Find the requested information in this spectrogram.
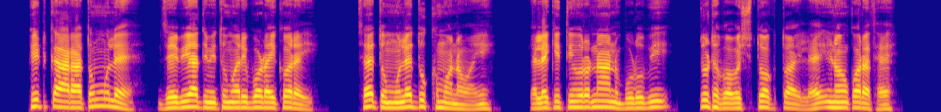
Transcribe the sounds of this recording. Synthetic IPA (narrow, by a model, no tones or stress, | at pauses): pʰɪʈkaːɾat̪ʊmulɛ | d͡zɛːbiaːd̪mit̪ʊmaːɾibɔɽaːikɔɾaːi | sɛt̪ʊmulɛd̪ʊkʰmɔnaʋãːĩ | kɛːlɛːk̬it̪ɪũɾɔnaːnbʊɽubʱi | d͡zʊʈʰɛbɐʋɪʃjət̪ɔk̚t̪aːɪlɛɪɽ̃ɔ̃ɔ̃kɔɾat̪ʰɛ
